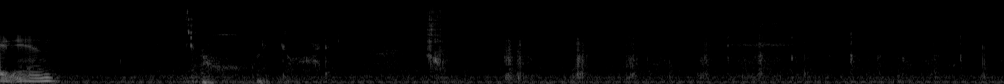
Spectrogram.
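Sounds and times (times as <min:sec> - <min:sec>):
low steady hum: 0:00.0 - 0:10.0
chewing fried fish: 0:04.2 - 0:10.0.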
